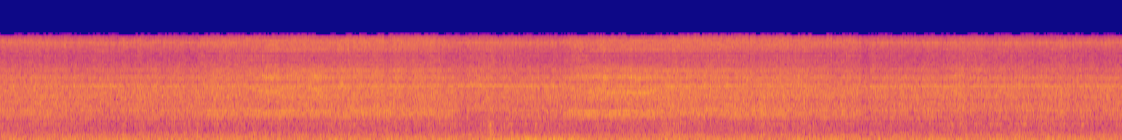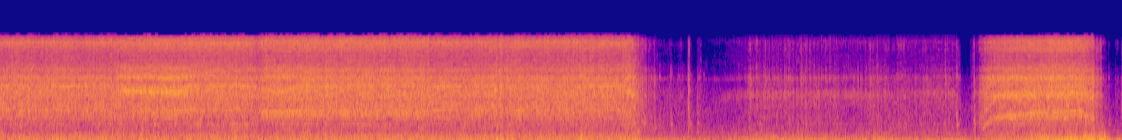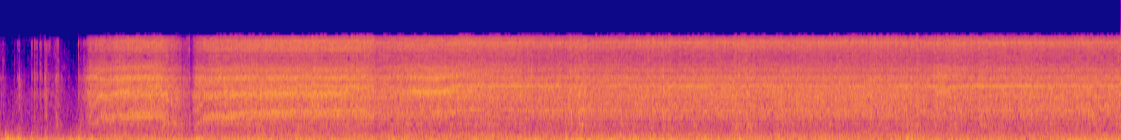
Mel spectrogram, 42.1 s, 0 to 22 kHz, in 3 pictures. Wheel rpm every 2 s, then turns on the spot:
230, 230, 230, 230, 220, 240, 230, 230, 230, 230, 230, 110, 10, 80, 70, 130, 210, 230, 230, 230, 230.
24-26 28-30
